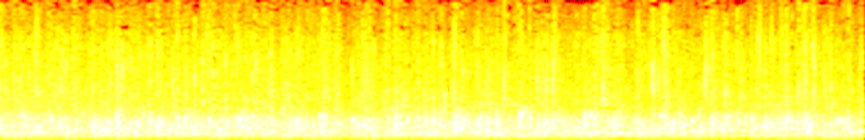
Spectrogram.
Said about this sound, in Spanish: Por tanto, aplauda ahora. Aplauda.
